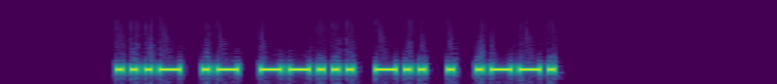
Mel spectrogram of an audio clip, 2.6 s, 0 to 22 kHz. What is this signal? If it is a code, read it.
Morse code, heard as a keyed tone, about 53 wpm, 700 Hz. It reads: VA7DEP
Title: DXCC-100 Call Signs - 6 Characters - Repeated 3x - 50wpm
